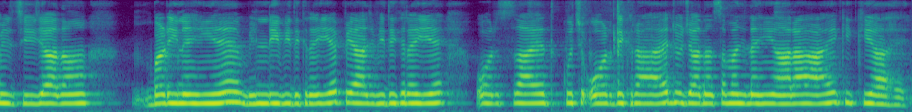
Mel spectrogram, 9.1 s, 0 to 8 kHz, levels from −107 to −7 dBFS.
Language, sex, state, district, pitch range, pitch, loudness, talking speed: Hindi, female, Chhattisgarh, Kabirdham, 240-250 Hz, 245 Hz, -23 LUFS, 210 wpm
